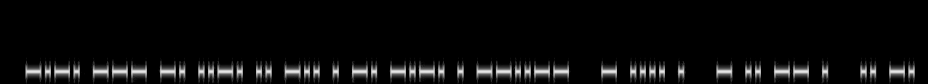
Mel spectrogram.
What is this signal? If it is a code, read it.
Morse code, heard as a keyed tone, about 25 wpm, 600 Hz. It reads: CONFIDENCE, THE TIME IN
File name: the old man and the sea part 1 25wpm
